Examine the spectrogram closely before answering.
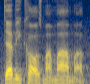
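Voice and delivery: usual speaking voice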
